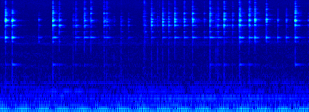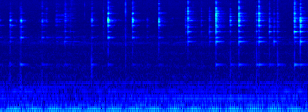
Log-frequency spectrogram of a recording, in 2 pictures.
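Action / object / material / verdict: tap / glass object / glass / none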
